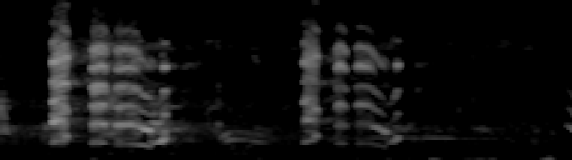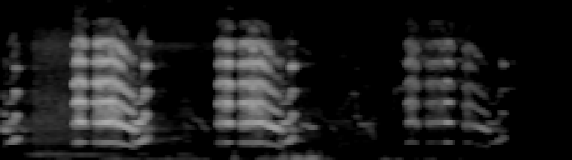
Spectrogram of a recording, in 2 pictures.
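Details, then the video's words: A red-wattled lapwing gives loud, shrill, ringing notes in quick runs of three or four, repeated every second or two, over low rumbling background noise. "bird sound Red wattled"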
